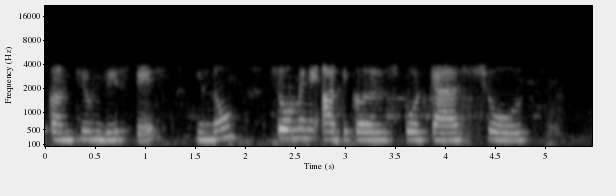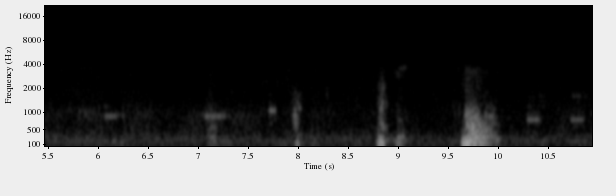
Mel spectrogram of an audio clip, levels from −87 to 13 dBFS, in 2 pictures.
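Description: The whole clip runs through the AMR narrowband mobile codec, and the damage is plainly audible. Everything above 4 kHz is gone, and the speech has that buzzy, synthetic edge of a low mode, which sounds like something around 7.4 kbps.

Right after "many articles podcasts shows", at 5.38 s, AMR comfort noise starts switching in. The phone decided nobody was talking and stopped sending speech frames, so the receiver filled the gaps with smooth synthetic hiss. It flicks on and off about ten times up to the end at 10.95 s, in stretches from 40 ms to 800 ms.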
